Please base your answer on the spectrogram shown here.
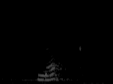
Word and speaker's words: knock: So, letter N is stronger than letter K. Letter N is stronger than letter K. Now, I'm gonna keep letter K as a silent letter to start the word from letter N.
